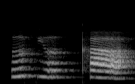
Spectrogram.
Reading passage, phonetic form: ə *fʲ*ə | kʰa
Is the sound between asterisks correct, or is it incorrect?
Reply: incorrect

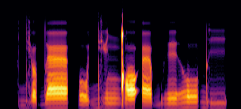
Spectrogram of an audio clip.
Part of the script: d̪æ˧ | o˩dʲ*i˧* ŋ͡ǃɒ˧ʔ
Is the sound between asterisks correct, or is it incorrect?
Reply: incorrect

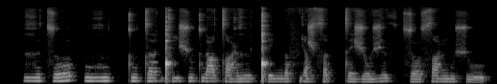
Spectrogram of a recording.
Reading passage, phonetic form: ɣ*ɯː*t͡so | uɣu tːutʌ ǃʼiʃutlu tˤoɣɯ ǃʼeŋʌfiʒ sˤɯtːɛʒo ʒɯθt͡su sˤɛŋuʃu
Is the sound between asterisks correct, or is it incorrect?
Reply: incorrect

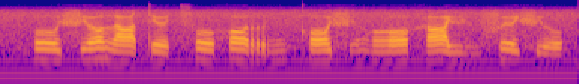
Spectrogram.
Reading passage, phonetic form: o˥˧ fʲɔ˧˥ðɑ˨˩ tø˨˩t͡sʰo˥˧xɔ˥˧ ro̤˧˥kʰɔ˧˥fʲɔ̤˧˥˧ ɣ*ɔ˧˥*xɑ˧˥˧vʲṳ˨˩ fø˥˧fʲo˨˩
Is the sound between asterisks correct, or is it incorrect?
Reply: correct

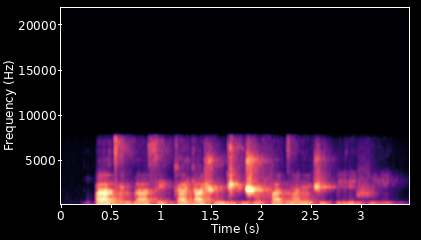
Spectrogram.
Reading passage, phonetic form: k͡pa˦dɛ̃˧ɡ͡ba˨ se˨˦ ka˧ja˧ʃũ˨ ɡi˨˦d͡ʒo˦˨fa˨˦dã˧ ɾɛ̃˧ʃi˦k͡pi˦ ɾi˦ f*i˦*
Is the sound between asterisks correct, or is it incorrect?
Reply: correct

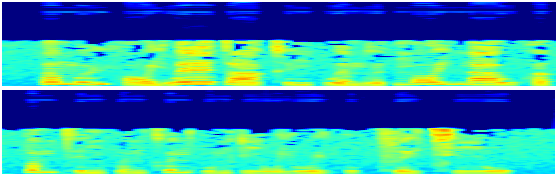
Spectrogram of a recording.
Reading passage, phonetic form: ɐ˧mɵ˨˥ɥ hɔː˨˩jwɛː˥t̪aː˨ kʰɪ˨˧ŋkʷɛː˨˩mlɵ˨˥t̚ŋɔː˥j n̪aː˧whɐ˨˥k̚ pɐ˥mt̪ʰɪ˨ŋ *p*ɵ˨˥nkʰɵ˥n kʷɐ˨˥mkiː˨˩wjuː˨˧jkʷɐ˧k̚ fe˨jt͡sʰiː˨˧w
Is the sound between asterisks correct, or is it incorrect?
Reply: correct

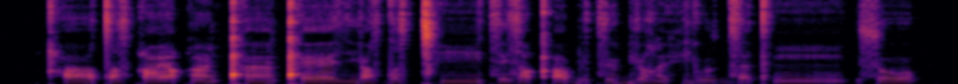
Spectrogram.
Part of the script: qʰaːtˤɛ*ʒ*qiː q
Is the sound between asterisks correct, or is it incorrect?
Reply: incorrect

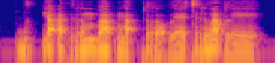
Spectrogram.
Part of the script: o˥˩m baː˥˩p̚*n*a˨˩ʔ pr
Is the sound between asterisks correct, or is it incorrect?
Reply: incorrect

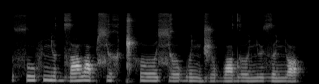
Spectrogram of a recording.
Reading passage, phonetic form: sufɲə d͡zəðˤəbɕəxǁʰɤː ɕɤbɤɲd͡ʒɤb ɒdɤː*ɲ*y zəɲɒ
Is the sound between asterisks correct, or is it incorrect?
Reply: correct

